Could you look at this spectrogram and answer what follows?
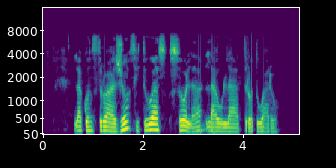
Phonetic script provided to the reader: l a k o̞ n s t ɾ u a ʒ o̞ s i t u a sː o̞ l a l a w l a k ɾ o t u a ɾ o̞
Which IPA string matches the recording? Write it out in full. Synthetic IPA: l a k o̞ n s t ɾ u a ʒ o̞ s i t u a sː o̞ l a l a w l a t ɾ o t u a ɾ o̞

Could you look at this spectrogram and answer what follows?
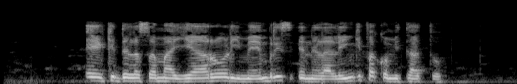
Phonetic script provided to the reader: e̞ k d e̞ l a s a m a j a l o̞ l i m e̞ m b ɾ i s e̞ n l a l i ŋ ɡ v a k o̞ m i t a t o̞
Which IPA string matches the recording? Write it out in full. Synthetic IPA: e̞ k d e̞ l a s a m a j a ɾ o̞ l i m e̞ m b ɾ i s e̞ n l a l i ŋ ɡ v a k o̞ m i t a t o̞

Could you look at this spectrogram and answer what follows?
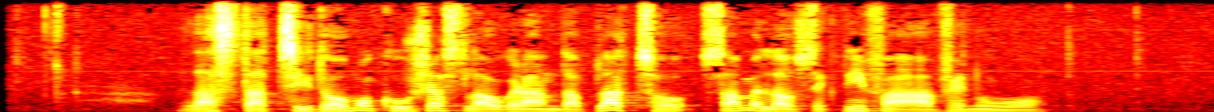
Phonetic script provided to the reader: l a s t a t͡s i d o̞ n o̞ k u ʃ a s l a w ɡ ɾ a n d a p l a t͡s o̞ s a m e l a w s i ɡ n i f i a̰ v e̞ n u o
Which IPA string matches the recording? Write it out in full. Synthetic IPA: l a s t a t͡s i d o̞ m o̞ k u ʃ a s l a w ɡ ɾ a n d a p l a t͡s o̞ s a m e l a w s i ɡ n i f a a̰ v e̞ n u o

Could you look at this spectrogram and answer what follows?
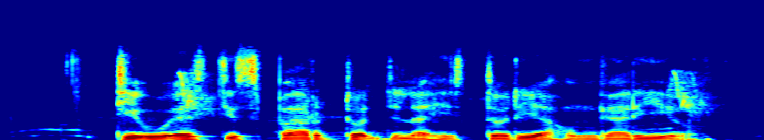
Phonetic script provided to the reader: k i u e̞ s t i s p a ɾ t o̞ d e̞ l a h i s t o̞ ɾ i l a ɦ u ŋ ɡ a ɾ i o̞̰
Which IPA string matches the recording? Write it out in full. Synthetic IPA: t i u e̞ s t i s p a ɾ t o̞ d e̞ l a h i s t o̞ ɾ i a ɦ u ŋ ɡ a ɾ i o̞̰

